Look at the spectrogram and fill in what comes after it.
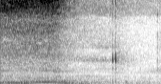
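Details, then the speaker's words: Electric Hoyer patient lift raising a man with a tracheostomy and ventilator in a sling, transferred by one caregiver in a small room: brief mechanical whir and hum of the lift motor, then fading. "lifted i lift it up all the way pull him out and mind you this is by myself and recording with one hand"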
